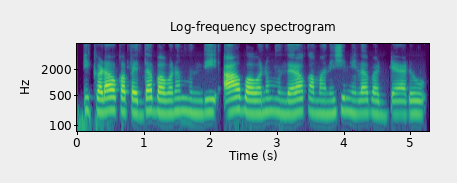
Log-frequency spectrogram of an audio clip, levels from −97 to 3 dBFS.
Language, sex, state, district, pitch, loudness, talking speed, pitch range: Telugu, female, Telangana, Hyderabad, 195 Hz, -18 LUFS, 125 wpm, 185-205 Hz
